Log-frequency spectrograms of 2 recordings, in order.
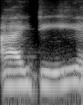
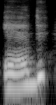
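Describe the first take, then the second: First: It is spoken as two separate letter names. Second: It is spoken as a single short syllable. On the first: The speaker calls it wrong. "some of you will pronounce it as I D, and it's not" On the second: The speaker calls it right. "it's actually id"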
